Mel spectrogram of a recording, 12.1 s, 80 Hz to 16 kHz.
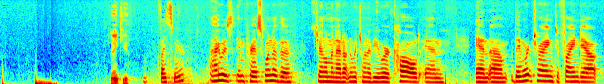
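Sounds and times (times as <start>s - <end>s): dull low thumps: 0.0s - 1.7s.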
